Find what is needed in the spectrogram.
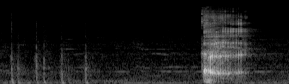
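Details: Young woman deliberately burping after drinking flavored drinks: a single loud, deep burp lasting about half a second, after faint clicks and tapping.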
